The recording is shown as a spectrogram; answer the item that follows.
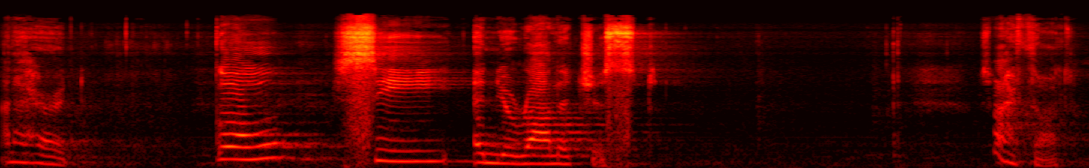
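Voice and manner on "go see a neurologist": slow, deliberate voice from the monstrance; clear otherworldly voice. Retold or imitated. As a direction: spell out the instruction slowly and clearly, like a divine message. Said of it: "a voice spoke to me from the monstrance, clear".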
